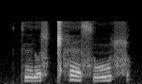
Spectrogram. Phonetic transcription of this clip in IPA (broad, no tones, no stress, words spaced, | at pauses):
kɛ̃ɾʌɬǁʰæ sɔ̃ɬ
